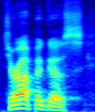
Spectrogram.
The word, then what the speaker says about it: Terapagos: Terapagos, pronounced like Terapagos EX Double Rare from Stellar Crown, is down to $13.42.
